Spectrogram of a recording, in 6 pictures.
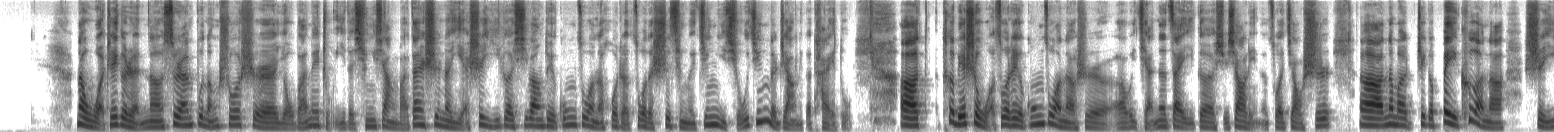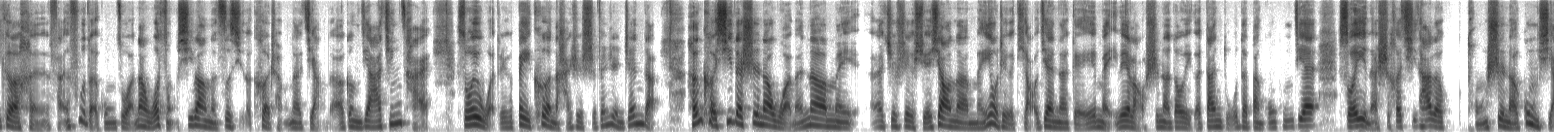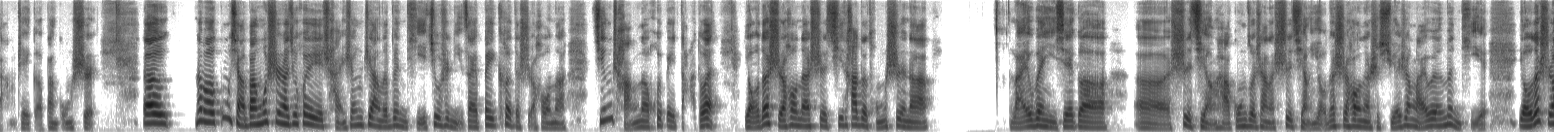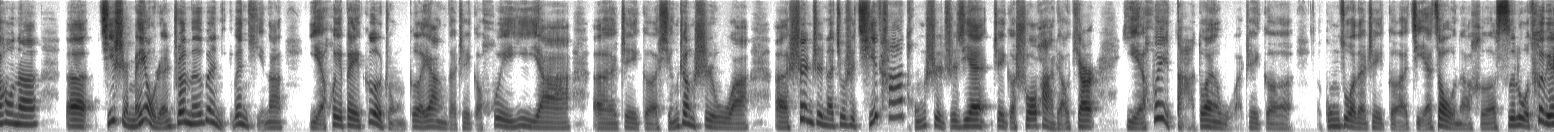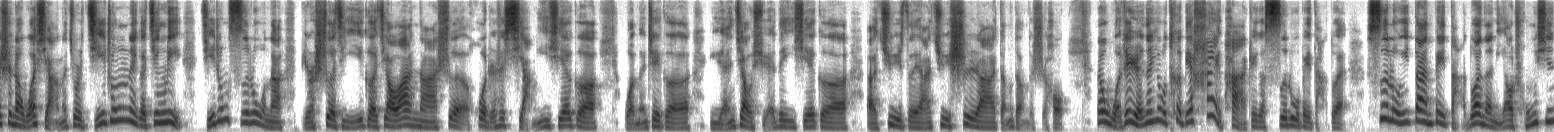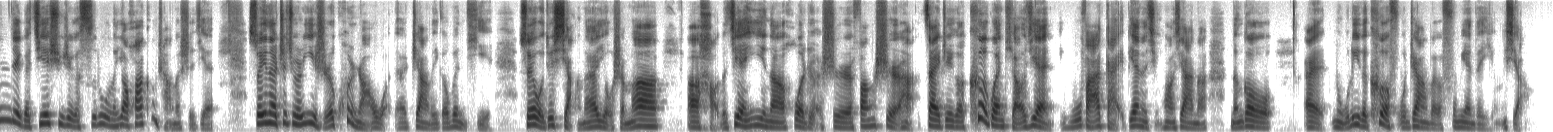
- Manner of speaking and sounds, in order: none
- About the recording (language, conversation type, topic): Chinese, advice, 在开放式办公室里总被同事频繁打断，我该怎么办？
